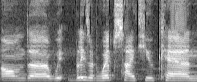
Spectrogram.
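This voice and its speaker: A woman speaks at a very slow pace with music in the background. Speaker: gamer. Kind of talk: casual product demo to camera.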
